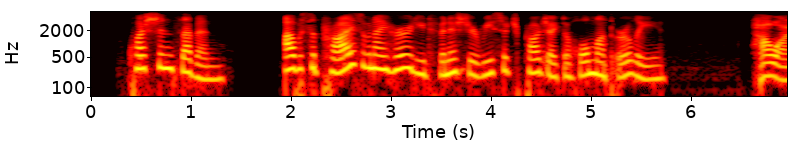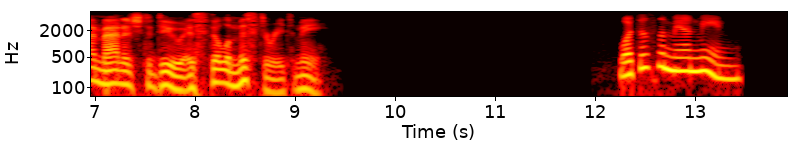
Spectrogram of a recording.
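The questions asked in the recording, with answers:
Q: What does the man mean?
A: He doesn't know how he managed to finish so early.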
